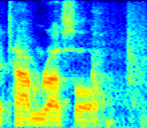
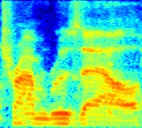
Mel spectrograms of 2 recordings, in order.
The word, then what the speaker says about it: Tom Russell: does indeed show up designed by Tom Russell not traum Rozelle thank you terrible that's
